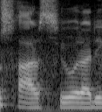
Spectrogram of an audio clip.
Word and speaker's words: certiorari: কেউ এটাকে সারটিওরারি বলে, উচ্চারণ সারটিওরারি করাই ভালো।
